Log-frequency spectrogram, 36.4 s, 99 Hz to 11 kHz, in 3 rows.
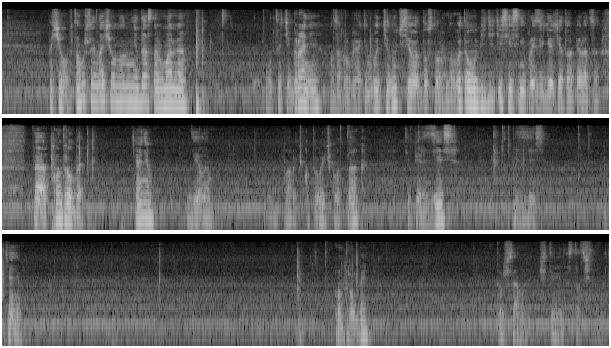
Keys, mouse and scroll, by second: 0.0 click, 1.7 click, 3.9 Tab, 5.2 click, 6.6 shift+click, 13.6 ctrl+b, 20.3 click, 21.2-23.6 middle drag, 23.6 shift+click, 31.1 ctrl+b.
